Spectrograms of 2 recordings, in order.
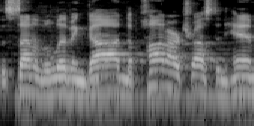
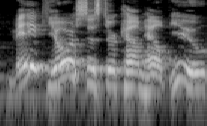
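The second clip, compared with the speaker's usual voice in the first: mocking, teasing put-on posh British accent; 4 semitones higher, 5 dB louder than usual. Speaker imagines how Jesus did not answer Martha: put-on mocking Jesus voice. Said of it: "mocking tone".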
